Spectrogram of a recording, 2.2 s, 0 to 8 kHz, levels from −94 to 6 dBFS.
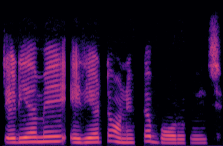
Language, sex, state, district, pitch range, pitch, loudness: Bengali, female, West Bengal, North 24 Parganas, 210-265 Hz, 230 Hz, -34 LUFS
